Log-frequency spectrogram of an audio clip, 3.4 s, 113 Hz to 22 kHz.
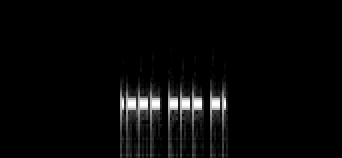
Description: Morse code, heard as a keyed tone, about 40 wpm, 700 Hz. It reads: JON
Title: USA Common Names - Max 4 Letters - 40wpm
